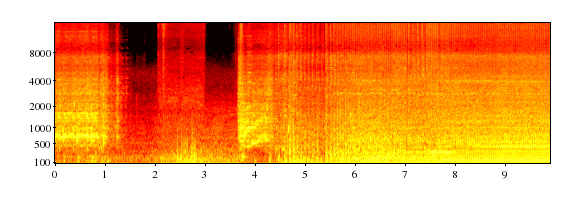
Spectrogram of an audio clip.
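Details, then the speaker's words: Nearly new lawnmower with about 10 hours, which had been surging and sputtering, after a mouse nest was removed from the muffler: cranks and sputters, then catches and settles into a steady even run with no surging; normal running. "shut her off boy now that's the way they supposed to sound"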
